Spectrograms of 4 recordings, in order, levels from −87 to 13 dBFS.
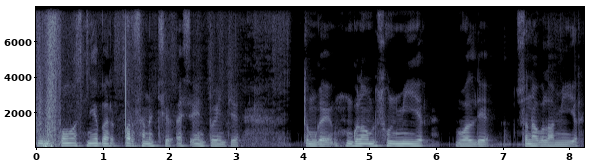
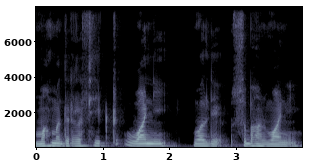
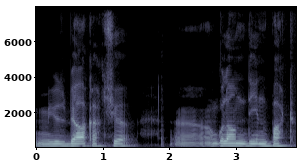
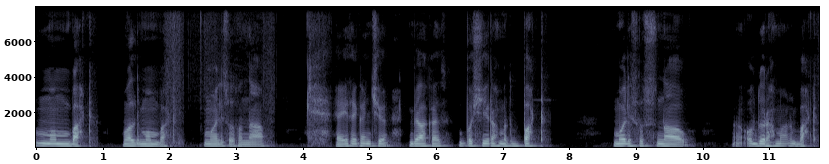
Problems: none marked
